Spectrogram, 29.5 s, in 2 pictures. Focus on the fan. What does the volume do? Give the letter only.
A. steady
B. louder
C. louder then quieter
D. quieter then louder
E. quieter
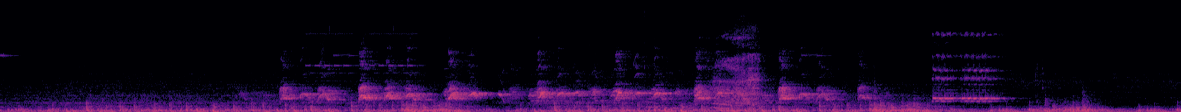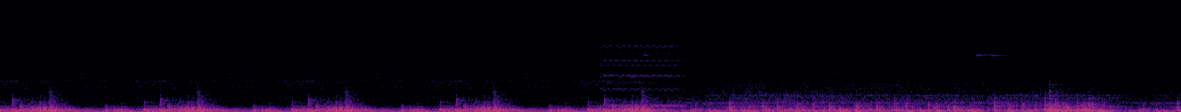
A.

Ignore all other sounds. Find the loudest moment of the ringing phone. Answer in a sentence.
The loudest moment of the ringing phone is at 12 seconds.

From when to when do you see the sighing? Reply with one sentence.
The sighing can be heard from 8.1 to 9.6 s.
